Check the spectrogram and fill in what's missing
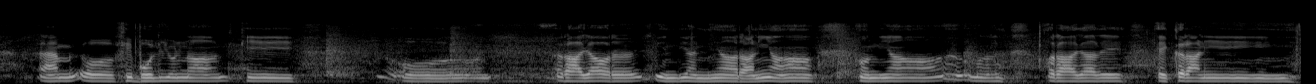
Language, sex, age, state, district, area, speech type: Dogri, male, 30-45, Jammu and Kashmir, Kathua, rural, spontaneous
